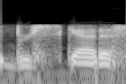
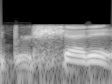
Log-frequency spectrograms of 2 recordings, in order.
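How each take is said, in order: First: Bruschetta said broo-SKET-uh, the Italian way; hard-sk pronunciation. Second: Bruschetta said broo-SHET-uh, the anglicized way; soft-sh pronunciation. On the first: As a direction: give bruschetta a k sound after the s. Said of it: "some people who say bruschetta". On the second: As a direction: give bruschetta a sh sound, no k. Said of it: "say bruschetta is wrong". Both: Shown as a demonstration.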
